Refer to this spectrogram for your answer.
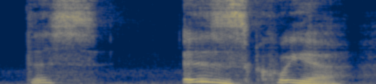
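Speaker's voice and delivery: gasping. Smee reacts to the captain's order to free Tiger Lily; gasped. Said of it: "Smee gasped".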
